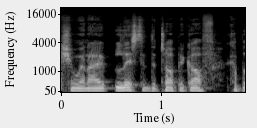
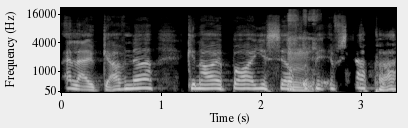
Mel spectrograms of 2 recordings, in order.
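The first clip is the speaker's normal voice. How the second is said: clichéd English accent, pitched very high; 9 semitones higher than usual. Mocking bad old-English acting, speaker demonstrates: stereotypical English accent. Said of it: "it's just like the stereotypical English person".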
